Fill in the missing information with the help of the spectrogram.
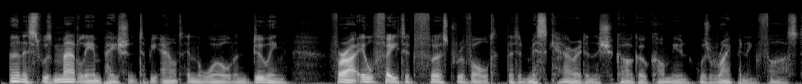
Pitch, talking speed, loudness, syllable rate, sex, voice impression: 90 Hz, 210 wpm, -22 LUFS, 5.7 syllables/s, male, masculine, very adult-like, thick, slightly muffled, sincere, slightly wild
